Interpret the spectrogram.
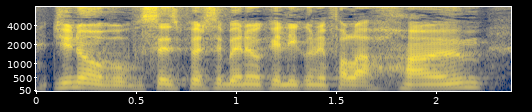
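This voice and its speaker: A man with a Brazilian Portuguese accent, chatting casually as a vlogger and repeating sample words slowly to explain them. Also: medium pitch, steady tone, a bit bright. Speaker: vlogger teaching English.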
